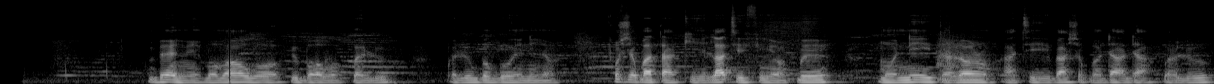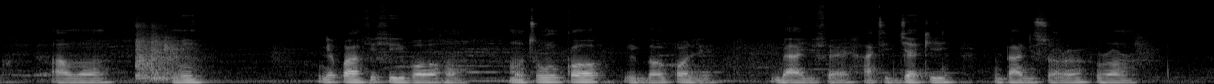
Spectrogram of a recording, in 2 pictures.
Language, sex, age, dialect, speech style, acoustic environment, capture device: Yoruba, male, 18-24, Nigeria - Lagos Yoruba, relaxed, people talking; appliances, mobile / Linux / Chrome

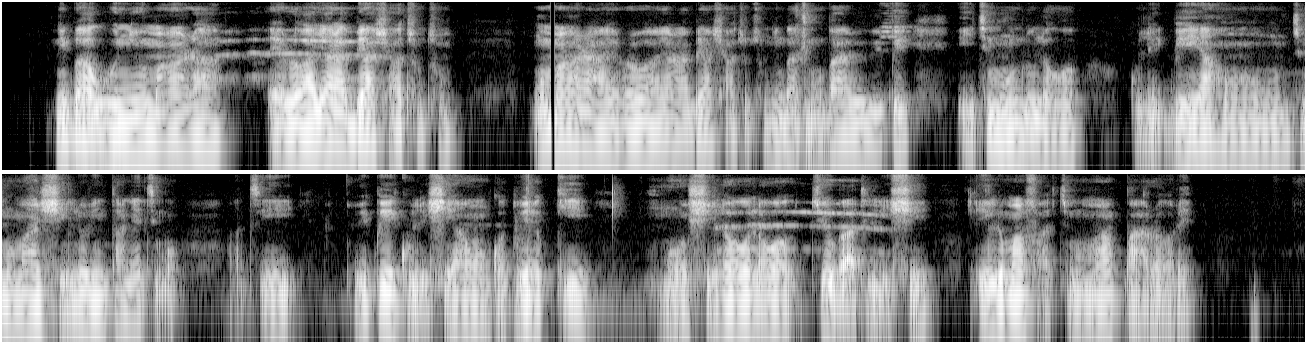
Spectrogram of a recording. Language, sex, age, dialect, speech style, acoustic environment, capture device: Yoruba, male, 18-24, Nigeria - Lagos Yoruba, happy, nature, mobile / Linux / Chrome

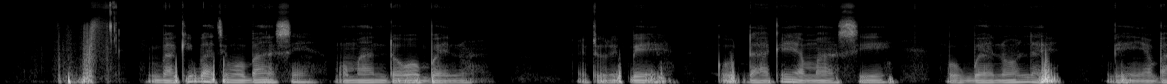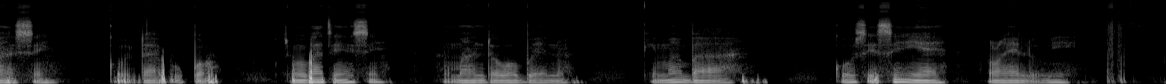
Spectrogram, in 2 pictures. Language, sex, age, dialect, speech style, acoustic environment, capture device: Yoruba, female, 25-34, Nigeria - Ibadan, relaxed, nature, mobile / Linux / Chrome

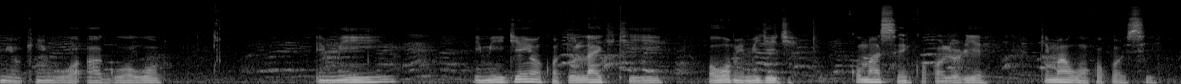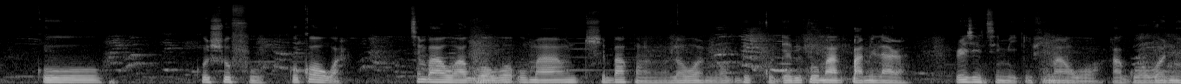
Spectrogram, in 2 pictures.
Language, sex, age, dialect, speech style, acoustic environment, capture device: Yoruba, male, 25-34, Nigeria - Lagos Yoruba, relaxed, silence, mobile / Linux / Chrome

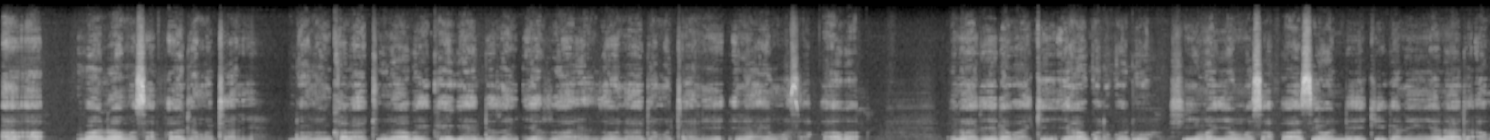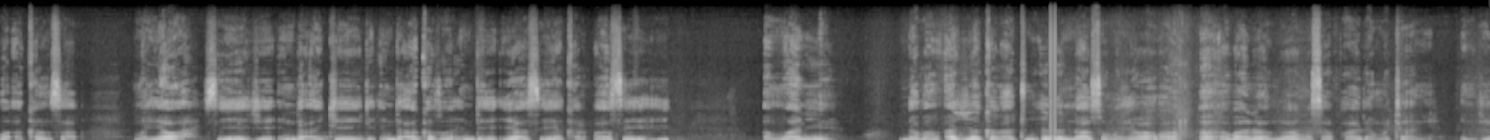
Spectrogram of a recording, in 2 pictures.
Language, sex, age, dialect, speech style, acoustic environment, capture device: Hausa, male, 35-44, Nigeria - Kano, happy, nature, mobile / Linux / Chrome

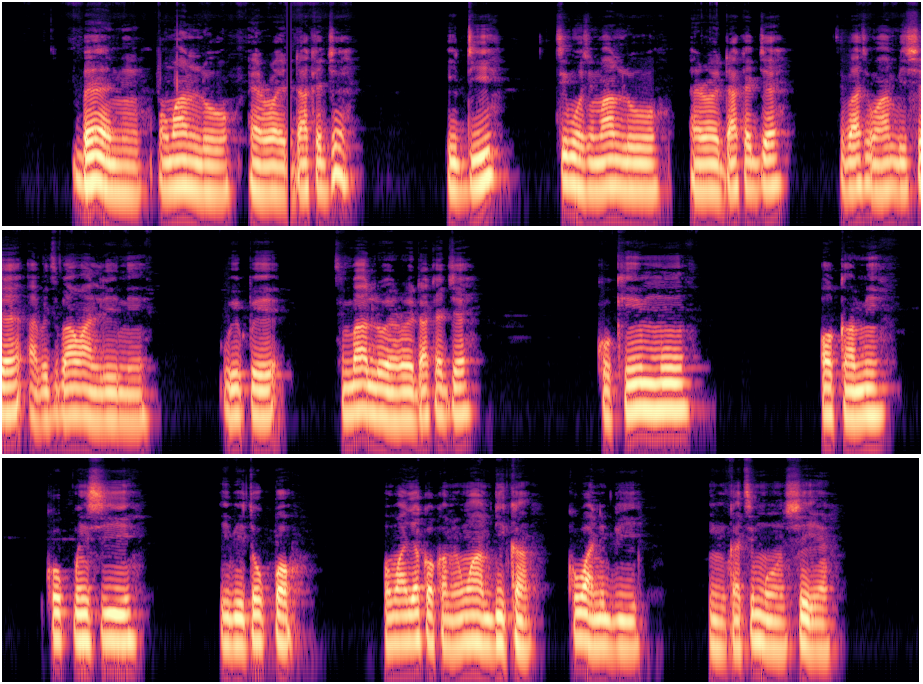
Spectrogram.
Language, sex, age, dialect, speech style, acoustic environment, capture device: Yoruba, male, 25-34, Nigeria - Lagos Yoruba, relaxed; focused, silence; nature, desktop / Linux / Chrome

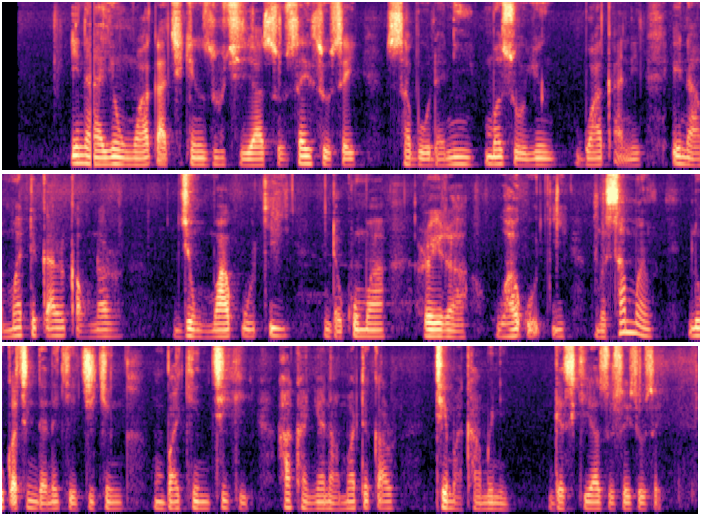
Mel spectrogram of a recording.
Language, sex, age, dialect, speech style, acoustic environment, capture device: Hausa, male, 18-24, Nigeria - Katsina, relaxed; happy; excited; focused, silence, mobile / Linux / Chrome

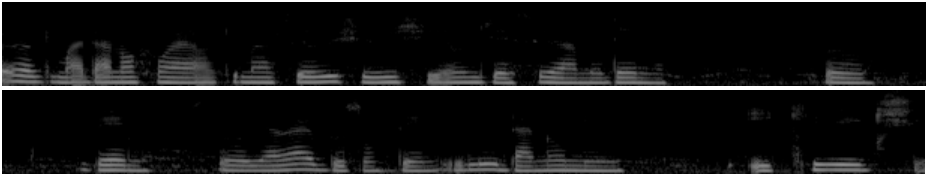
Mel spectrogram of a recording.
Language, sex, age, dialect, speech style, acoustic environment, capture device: Yoruba, female, 25-34, Nigeria - Lagos Yoruba, focused, nature, mobile / macOS / Safari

